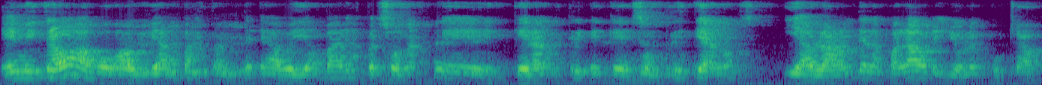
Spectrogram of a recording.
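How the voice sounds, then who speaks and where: A man with a Venezuelan accent at a moderate pace. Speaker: church leader. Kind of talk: testimony.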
